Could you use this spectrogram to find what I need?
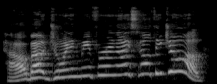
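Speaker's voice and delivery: fast, high, loud sales pitch; pushy Hippo. Acted. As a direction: rush the invitation. Hippo recruiting.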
